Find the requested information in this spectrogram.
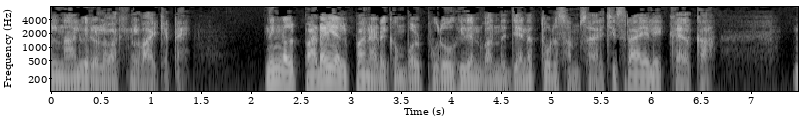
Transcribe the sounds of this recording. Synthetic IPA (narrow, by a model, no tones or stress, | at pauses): lnaːlɨʋɐɾejuɭːɐʋaːkjɐŋːɐɭʋa̰ːjikʲːɐʈːe | niŋːɐɭpɐɽɐjelpːaːnɐɽukːumbo̞ːɭpuɾo̞ːɦiðɐnʋɐnːɨd͡ʑe̞nɐt̪ːo̞ːɽɨsɐmsaːɾit͡ɕːɨisraːje̞ːlekːeːɭkːa̰ | n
